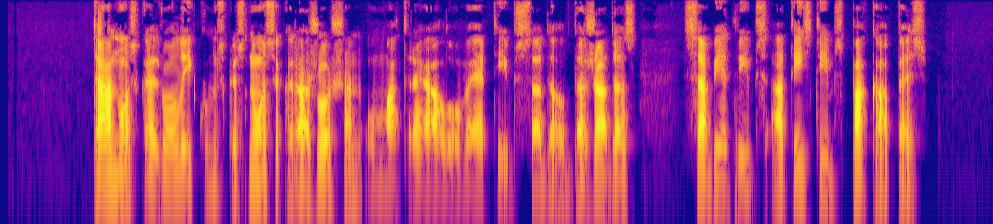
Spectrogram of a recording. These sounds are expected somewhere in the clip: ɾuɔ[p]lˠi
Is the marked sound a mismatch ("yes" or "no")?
yes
